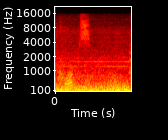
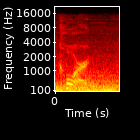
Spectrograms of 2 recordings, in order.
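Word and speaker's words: Korps: difficulty with this because it is spelt k-o-r-p-s i'm always terrible as if it's core or corpse that being said i'm imagining its core because we know we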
